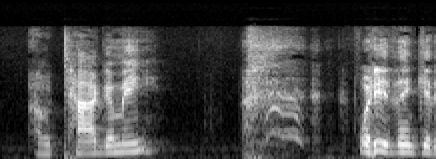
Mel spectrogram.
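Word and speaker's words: Outagamie: let's let's click on this one how to pronounce it see what they say don't take on me oh tegame you think you've taken me yeah i heard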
